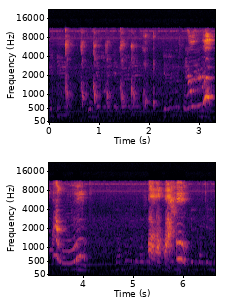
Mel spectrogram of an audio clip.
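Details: African grey parrot, indoors: a quick series of short clicky notes, then wavering tonal whistles, a pause, and two harsh loud squawks.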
